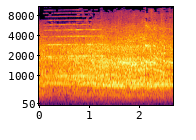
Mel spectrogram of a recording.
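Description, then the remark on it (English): A large stadium crowd of football fans roars and cheers their team in a steady, continuous wash of noise, loud and unbroken throughout, with no single voice standing out. “But while fans are cheering their team, a group called Shareholders United is trying to organize the fans.”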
